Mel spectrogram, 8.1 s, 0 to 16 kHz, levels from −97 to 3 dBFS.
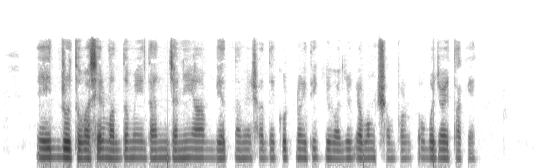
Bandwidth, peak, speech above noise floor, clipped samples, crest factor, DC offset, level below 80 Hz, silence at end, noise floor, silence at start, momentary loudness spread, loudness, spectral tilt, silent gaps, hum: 7.8 kHz; -12 dBFS; 56 dB; under 0.1%; 22 dB; under 0.1%; -68 dBFS; 1 s; -89 dBFS; 0.55 s; 18 LU; -33 LUFS; -5 dB/octave; none; none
